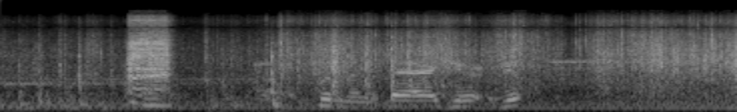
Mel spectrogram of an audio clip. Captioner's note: fish thrashing; lid creaking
